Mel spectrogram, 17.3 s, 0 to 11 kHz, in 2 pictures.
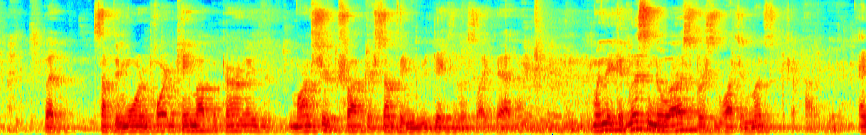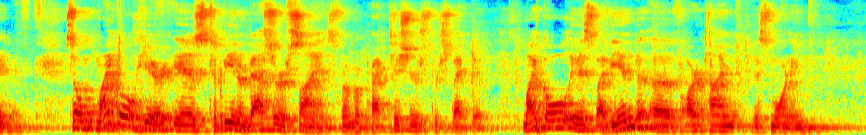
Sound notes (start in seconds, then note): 5.1 audience laughter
